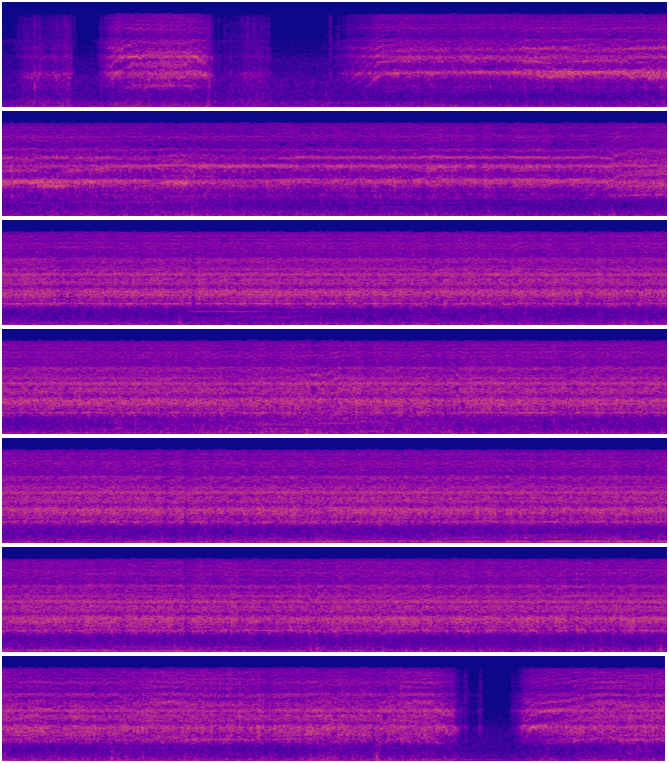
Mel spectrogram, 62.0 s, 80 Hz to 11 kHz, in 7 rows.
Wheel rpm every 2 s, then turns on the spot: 50, 80, 70, 150, 150, 160, 160, 160, 170, 200, 200, 200, 200, 200, 200, 200, 200, 200, 200, 200, 200, 200, 200, 200, 200, 200, 200, 200, 200, 120, 150.
2-4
